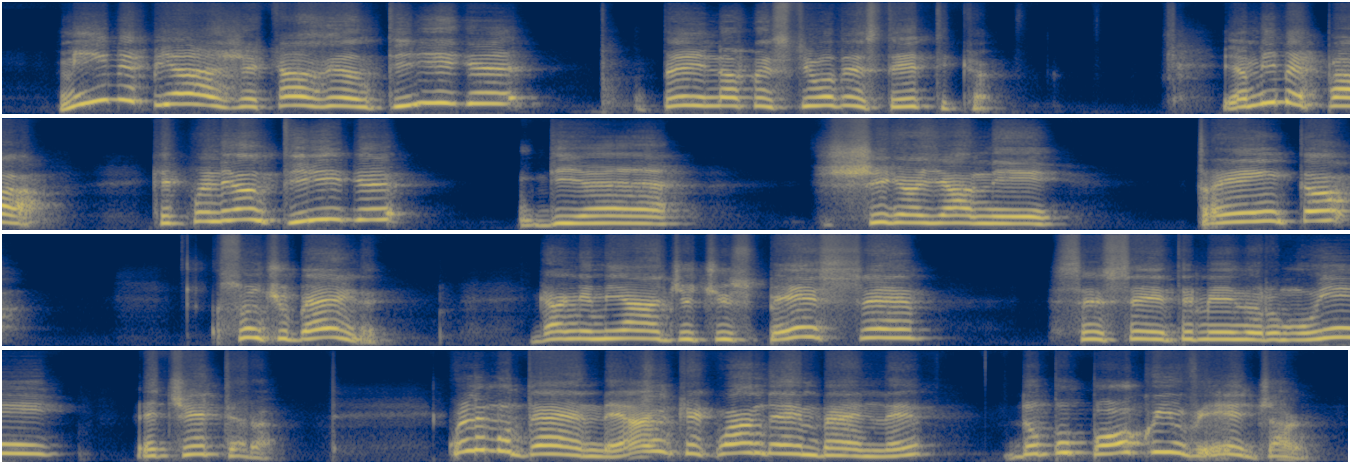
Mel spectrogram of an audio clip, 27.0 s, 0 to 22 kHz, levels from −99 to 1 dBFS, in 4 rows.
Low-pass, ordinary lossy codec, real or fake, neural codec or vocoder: none; none; fake; autoencoder, 48 kHz, 32 numbers a frame, DAC-VAE, trained on Japanese speech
